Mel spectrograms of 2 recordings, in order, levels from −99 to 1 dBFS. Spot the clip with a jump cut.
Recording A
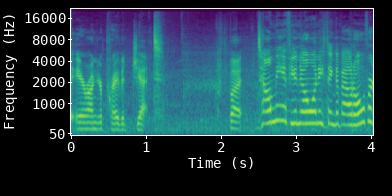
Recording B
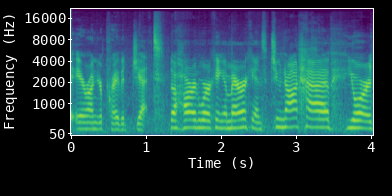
B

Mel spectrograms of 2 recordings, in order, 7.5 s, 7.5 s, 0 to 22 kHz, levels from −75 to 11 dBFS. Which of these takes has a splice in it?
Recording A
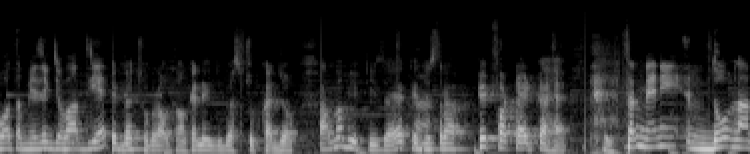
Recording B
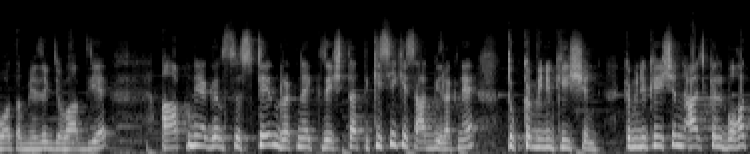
A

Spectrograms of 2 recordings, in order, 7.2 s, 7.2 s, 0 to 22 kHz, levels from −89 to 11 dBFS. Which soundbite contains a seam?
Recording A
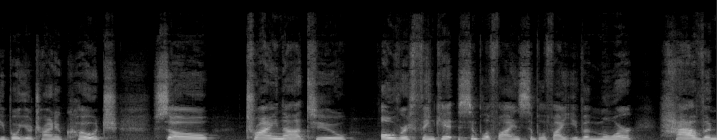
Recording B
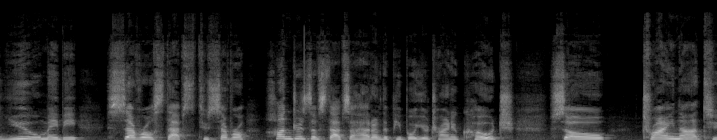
A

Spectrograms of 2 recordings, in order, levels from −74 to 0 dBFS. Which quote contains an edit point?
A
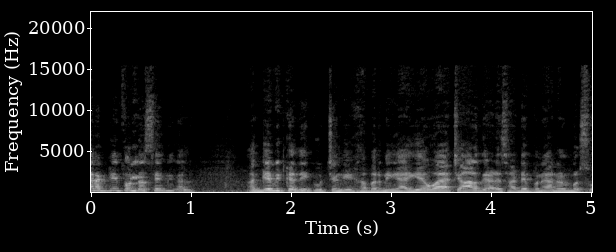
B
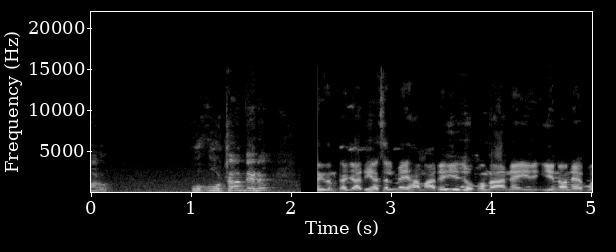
B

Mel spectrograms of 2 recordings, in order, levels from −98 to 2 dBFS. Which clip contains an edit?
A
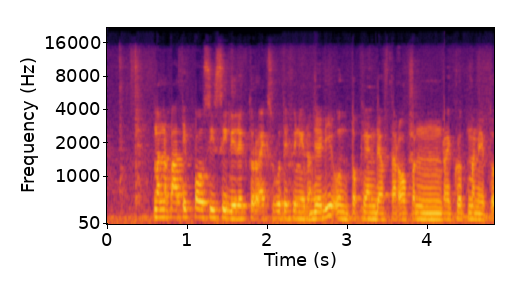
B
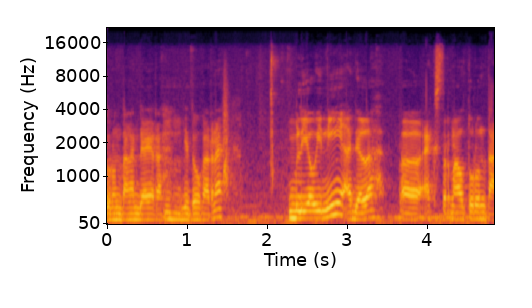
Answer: B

